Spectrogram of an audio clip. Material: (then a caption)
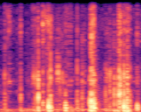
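Plastic. A giant plastic surprise egg container is shaken, and a Kinder Joy egg inside rattles against its walls. The result is a quick run of light, dry knocks and rattles over about a second.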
